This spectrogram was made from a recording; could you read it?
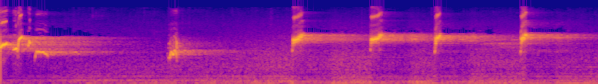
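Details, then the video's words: Training song of a red-whiskered bulbul for teaching birds: an opening cluster of quick whistled notes, then five sharp ringing whistles at uneven intervals, each fading into a sustained high tone over a soft background hum. "CHÀO MÀO | Luyện giọng chim hót cực hay - luyện má trắng nhanh học giọng"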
